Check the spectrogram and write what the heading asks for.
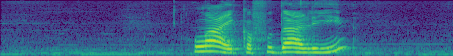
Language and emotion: Russian, positive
